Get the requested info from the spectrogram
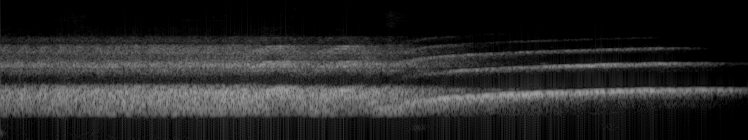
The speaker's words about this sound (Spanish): ¿Qué sientes cuando ves una ambulancia pasar a toda velocidad?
